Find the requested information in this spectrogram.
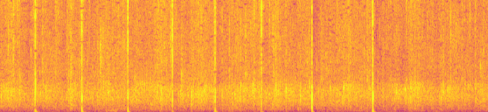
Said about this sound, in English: I want to say miracle, that God has blessed us with a little baby that is coming into our lives. Yeah, you can applaud.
